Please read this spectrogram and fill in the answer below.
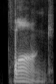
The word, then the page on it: clonk: American English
